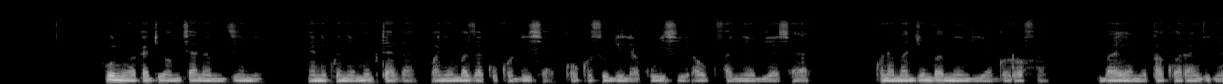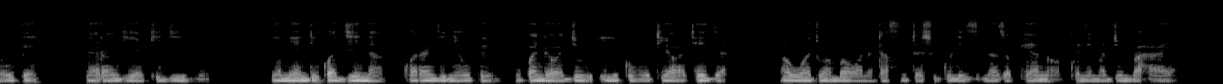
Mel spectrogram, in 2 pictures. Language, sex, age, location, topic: Swahili, male, 18-24, Nairobi, finance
